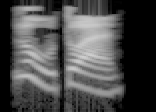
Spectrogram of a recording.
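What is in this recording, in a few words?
"路段", Mandarin Chinese; chinese-flashcards; hsk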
